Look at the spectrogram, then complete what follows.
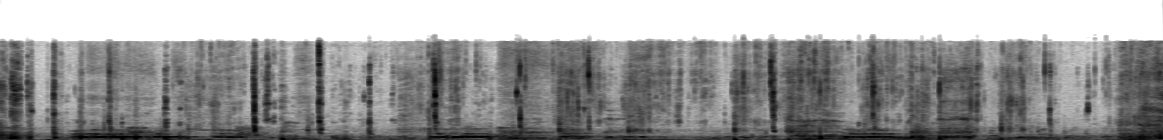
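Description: Close-up wet mouth sounds of a man eating rice and pork curry by hand: chewing with many sharp, moist clicks and smacks throughout.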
